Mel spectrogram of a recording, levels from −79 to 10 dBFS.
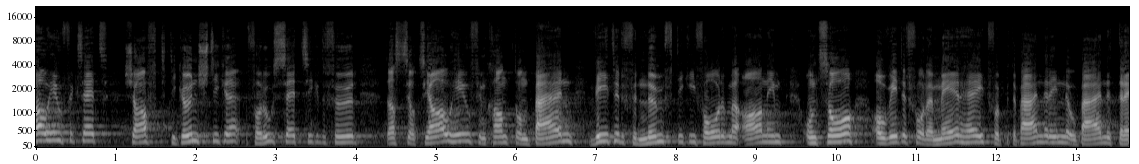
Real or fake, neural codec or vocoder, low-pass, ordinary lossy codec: real; none; 14.4 kHz; none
